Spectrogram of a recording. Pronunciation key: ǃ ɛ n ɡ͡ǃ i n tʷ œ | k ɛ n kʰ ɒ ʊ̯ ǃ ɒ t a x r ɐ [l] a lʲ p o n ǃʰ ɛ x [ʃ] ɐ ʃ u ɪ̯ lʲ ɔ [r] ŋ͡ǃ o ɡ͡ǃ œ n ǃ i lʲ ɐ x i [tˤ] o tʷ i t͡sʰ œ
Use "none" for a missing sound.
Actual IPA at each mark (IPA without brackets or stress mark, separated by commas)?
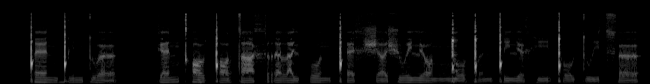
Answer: l, ʃ, n, ǃ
